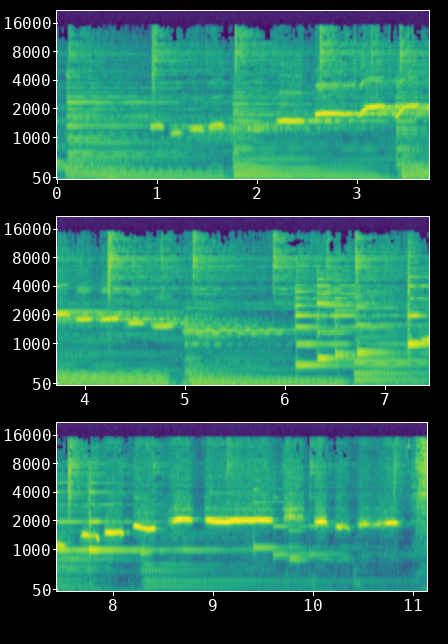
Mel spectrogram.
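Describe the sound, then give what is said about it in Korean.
Someone whistles a flowing melody over a backing of sustained chords and bass, the bright wavering tune gliding between notes, loud throughout, with no talking. “휘파람 소리 듣기 좋잖아요.”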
